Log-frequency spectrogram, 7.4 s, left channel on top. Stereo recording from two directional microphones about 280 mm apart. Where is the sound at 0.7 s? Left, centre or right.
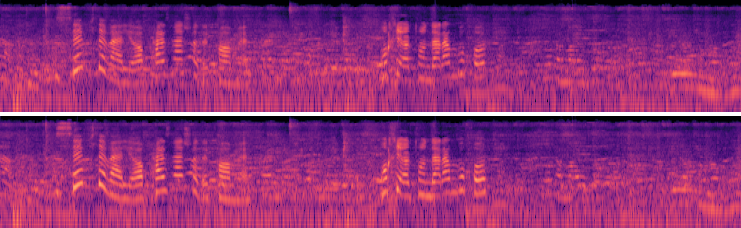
Centre.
